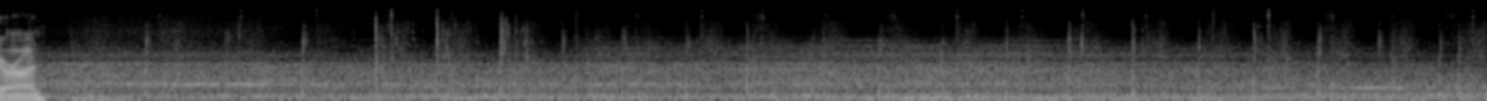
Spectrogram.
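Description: Footsteps tap on a hard floor as a man runs.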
